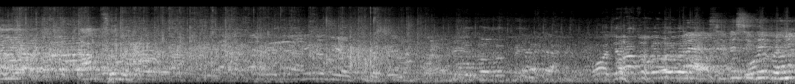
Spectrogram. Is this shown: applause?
yes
